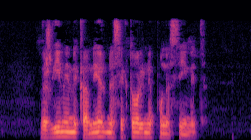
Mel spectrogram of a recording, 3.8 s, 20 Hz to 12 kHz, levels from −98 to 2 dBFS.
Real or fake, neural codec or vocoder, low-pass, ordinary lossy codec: real; none; 7.2 kHz; MP3, 64 kbps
